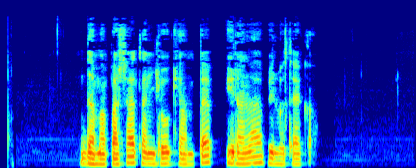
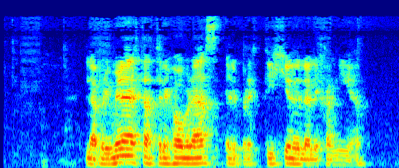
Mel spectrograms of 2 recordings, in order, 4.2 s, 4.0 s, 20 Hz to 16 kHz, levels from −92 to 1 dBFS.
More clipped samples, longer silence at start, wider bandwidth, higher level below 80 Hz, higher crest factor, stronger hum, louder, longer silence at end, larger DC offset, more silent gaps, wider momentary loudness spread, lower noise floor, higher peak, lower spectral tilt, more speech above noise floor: neither; about the same, 0.8 s vs 0.85 s; about the same, 10.5 kHz vs 11.5 kHz; second, -62 dBFS vs -54 dBFS; about the same, 20 dB vs 18 dB; neither; second, -22 LUFS vs -18 LUFS; first, 1.15 s vs 0.35 s; neither; neither; second, 8 LU vs 16 LU; first, -69 dBFS vs -54 dBFS; about the same, -2 dBFS vs -2 dBFS; about the same, -6.5 dB/octave vs -5.5 dB/octave; first, 48 dB vs 36 dB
